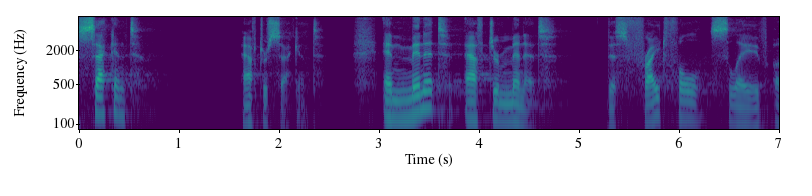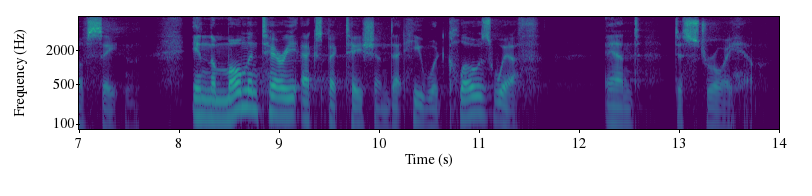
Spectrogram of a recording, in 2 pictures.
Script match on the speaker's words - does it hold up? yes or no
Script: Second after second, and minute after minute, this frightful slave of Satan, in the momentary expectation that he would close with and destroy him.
yes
